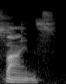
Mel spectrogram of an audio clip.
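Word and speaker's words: Fiennes: Rafe fines. Rafe fines. Rafe fines. Fines is correct. It's not pronounced Ralph.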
